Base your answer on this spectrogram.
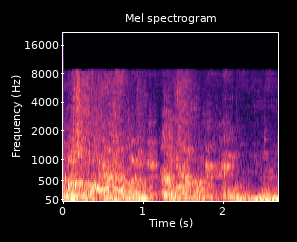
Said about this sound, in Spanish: donde se dice que el número de rugidos que lanza el león delata dicha información. Es decir, si hay dos rugidos, es de bajo presupuesto. Tres rugidos, estamos ante una gran producción.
